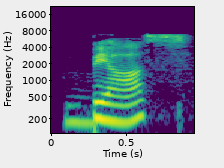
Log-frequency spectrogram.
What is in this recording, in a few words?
"beeaas", Punjabi; ਬਿਆਸ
